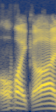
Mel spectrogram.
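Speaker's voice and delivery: mock tearful, blubbering, bawling exclamation. Retelling crying at a film character's death: imitating own past sobbing. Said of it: "I was bawling like a baby".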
